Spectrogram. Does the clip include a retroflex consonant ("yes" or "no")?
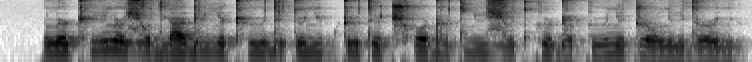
yes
